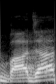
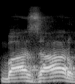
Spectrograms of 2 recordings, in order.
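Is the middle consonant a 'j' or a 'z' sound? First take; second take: j; z. First: The middle consonant is a 'j' sound. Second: The middle consonant is a 'z' sound. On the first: The speaker calls it wrong. "बाजार नहीं होता" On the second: The speaker calls it right. "बाजार होता है"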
